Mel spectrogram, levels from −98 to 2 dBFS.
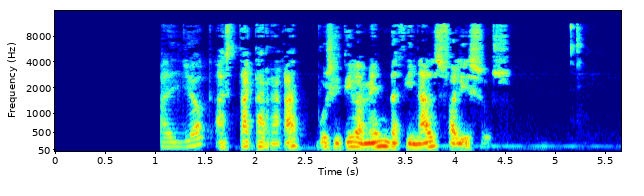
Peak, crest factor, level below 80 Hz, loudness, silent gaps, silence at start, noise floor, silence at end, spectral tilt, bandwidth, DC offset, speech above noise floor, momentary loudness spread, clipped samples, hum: -6 dBFS; 20 dB; -58 dBFS; -24 LUFS; none; 1.05 s; -67 dBFS; 0.4 s; -5 dB/octave; 11.5 kHz; under 0.1%; 43 dB; 21 LU; under 0.1%; none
